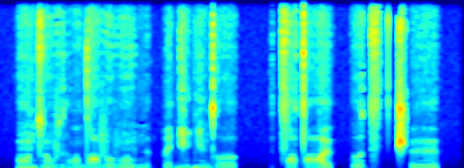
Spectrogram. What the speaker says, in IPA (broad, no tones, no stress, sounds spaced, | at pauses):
õ d͡z õ v r ĩ dˤ ɜ v o v õ v n̪ ʉ k͡p e ɡ i ɡ ĩ d̪ ʊ | t͡s e tˤ w ʉ | ʊ d͡z ʊ tˤ t͡ʃʼ ʉ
